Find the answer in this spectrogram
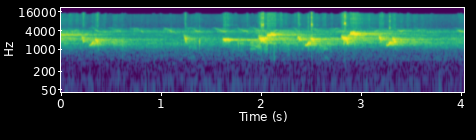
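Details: Light-vented bulbul, a bird of lowland towns, parks and orchards in East Asia, giving a string of short, bright chirps and slurred notes about every half second over constant background hiss.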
